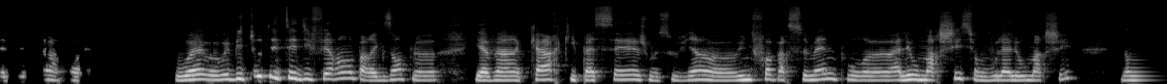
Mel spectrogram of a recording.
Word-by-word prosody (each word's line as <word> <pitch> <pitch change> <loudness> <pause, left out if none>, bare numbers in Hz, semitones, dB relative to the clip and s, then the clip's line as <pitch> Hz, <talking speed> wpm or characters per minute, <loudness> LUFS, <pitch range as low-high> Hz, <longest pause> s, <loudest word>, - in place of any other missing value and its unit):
C'était 185 - -10 0.2
simple 205 -3 -2
ouais. - - -7
ouais. - - -9 0.9
Ouais, 215 +5 +5
ouais, 215 -2 +1
ouais 230 +2 +2
mais 250 +2 +5
tout 390 - +5
était 290 -3 +4
différent 250 +4 0
par 215 -6 -1
exemple, 215 +5 -2
heu, 195 0 -4 0.4
il 195 - +1
y - - +6
avait 190 +1 +3
un 195 -1 +1
car 220 +4 -1
qui 215 - -1
passait, 210 +3 -2
je 210 0 -6
me 185 - -5
souviens, 190 0 -1
heu, - - -1
1 210 +1 +6
fois 230 +2 -3
par 205 -2 -5
semaine 225 +4 0
pour, 205 -5 -3
heu, 195 0 -1
aller 200 +2 +4
au 220 - +4
marché 205 +7 0
si 260 -4 -8
on 190 - -2
voulait 200 +2 0
aller 195 0 +2
au 195 - +1
marché 200 +9 -6 0.4
donc 195 0 -3
205 Hz, 210 wpm, -20 LUFS, 195-230 Hz, 0.9 s, y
